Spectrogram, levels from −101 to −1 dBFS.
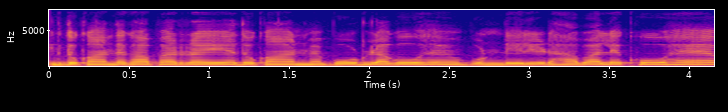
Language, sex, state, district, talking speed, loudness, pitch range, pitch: Bundeli, female, Uttar Pradesh, Hamirpur, 215 wpm, -15 LUFS, 235-245 Hz, 240 Hz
